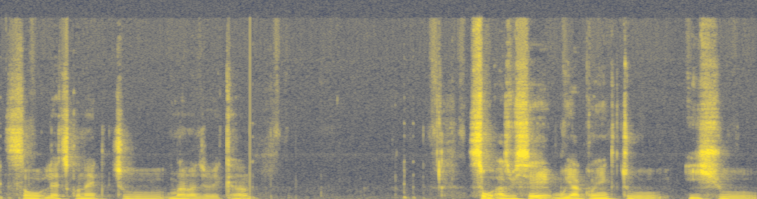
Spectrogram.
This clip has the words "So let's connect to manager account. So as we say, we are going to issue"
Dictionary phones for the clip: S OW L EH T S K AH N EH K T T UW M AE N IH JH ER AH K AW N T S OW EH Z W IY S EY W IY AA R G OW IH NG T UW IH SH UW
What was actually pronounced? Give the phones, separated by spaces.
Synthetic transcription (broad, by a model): S OW L EH T S K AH N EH K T T UW M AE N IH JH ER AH K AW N S OW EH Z W IY S EY W IY AA R G OW IH NG T UW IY SH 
